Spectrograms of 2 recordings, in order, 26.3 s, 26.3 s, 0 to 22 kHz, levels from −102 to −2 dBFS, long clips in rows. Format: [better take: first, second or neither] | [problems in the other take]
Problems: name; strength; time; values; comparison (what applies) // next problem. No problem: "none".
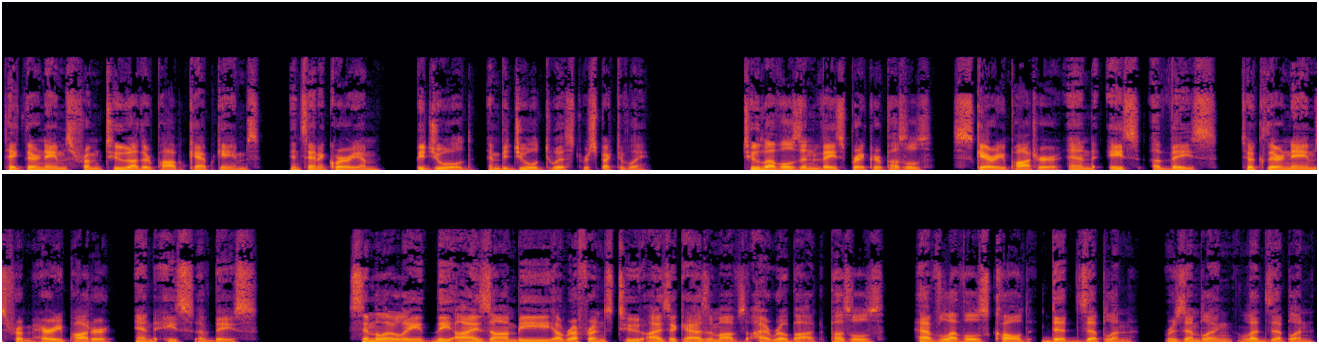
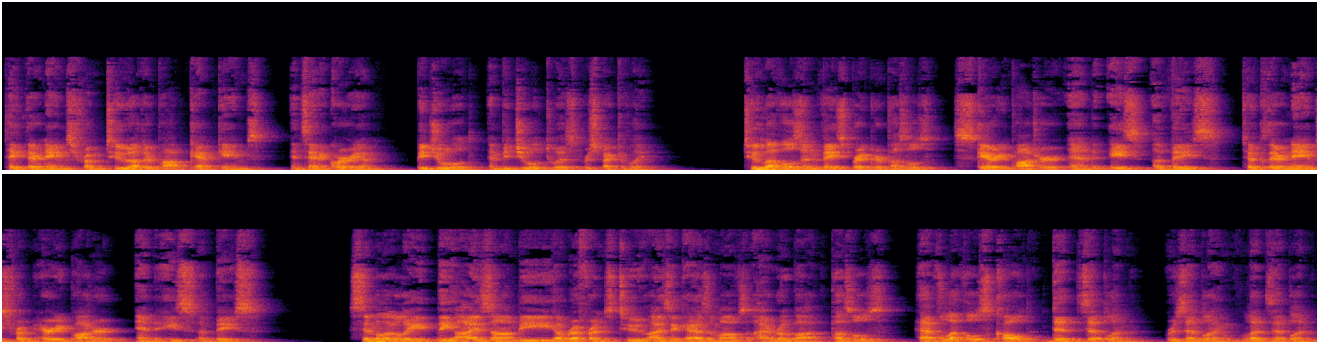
first | room echo; slight; dies away in 0.4 s // off-mic speech; far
